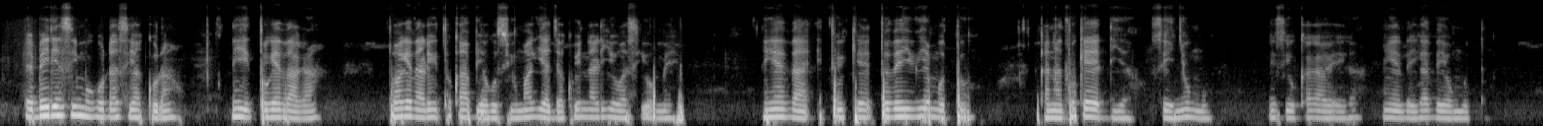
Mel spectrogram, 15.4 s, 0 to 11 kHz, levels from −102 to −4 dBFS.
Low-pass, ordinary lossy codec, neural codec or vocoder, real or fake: 7.2 kHz; Opus, 24 kbps; none; real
